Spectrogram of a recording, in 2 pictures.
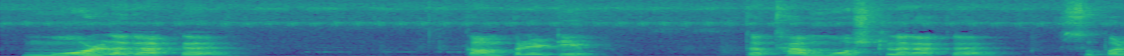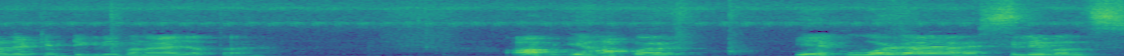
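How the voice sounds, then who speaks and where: A woman teacher giving a grammar lesson, speaking slowly and deliberately and repeating words to break them into syllables. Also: medium pitch. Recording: echoey room.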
